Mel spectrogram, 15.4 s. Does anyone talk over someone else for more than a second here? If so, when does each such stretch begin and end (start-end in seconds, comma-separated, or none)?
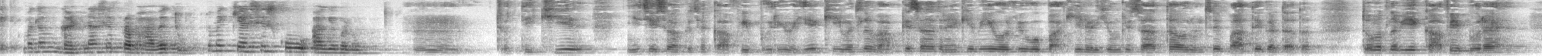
none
